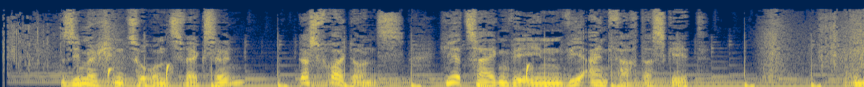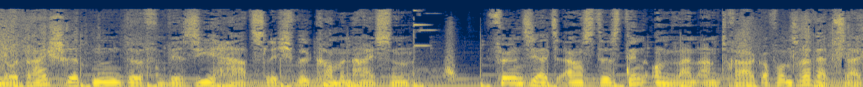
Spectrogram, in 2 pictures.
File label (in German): OFF Erklaervideo; IKK Vivy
